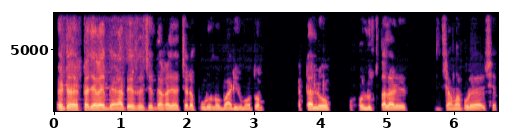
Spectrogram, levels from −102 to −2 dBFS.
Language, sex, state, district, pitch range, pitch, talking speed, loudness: Bengali, male, West Bengal, Dakshin Dinajpur, 115-130 Hz, 120 Hz, 170 wpm, -17 LUFS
